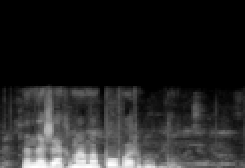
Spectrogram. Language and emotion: Russian, positive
